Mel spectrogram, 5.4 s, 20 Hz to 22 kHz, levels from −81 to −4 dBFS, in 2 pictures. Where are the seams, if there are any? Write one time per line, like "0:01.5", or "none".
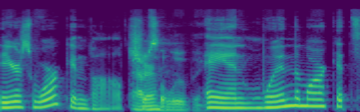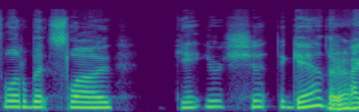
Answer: none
